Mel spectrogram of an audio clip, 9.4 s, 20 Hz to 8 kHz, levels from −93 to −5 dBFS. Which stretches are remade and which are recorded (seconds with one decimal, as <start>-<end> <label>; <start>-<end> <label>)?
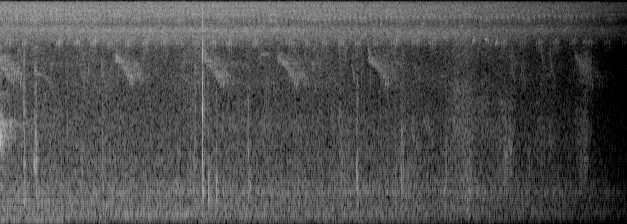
0.0-9.4 recorded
